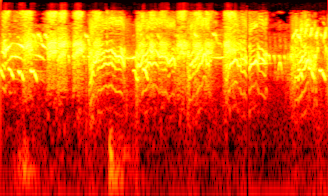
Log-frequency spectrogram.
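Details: Noisy sooty-headed bulbul chatter used for luring birds: several birds call over one another in bright, bouncing chirps and short slurred whistles, with a brief low thump near the start.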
